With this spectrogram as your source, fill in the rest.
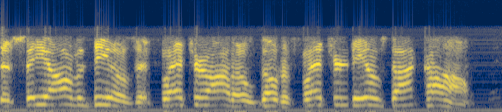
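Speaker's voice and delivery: fast commercial announcer voice. Offering the group one more impression: fast Fletcher Auto ad impression. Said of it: "He's got to slow it down a little bit".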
